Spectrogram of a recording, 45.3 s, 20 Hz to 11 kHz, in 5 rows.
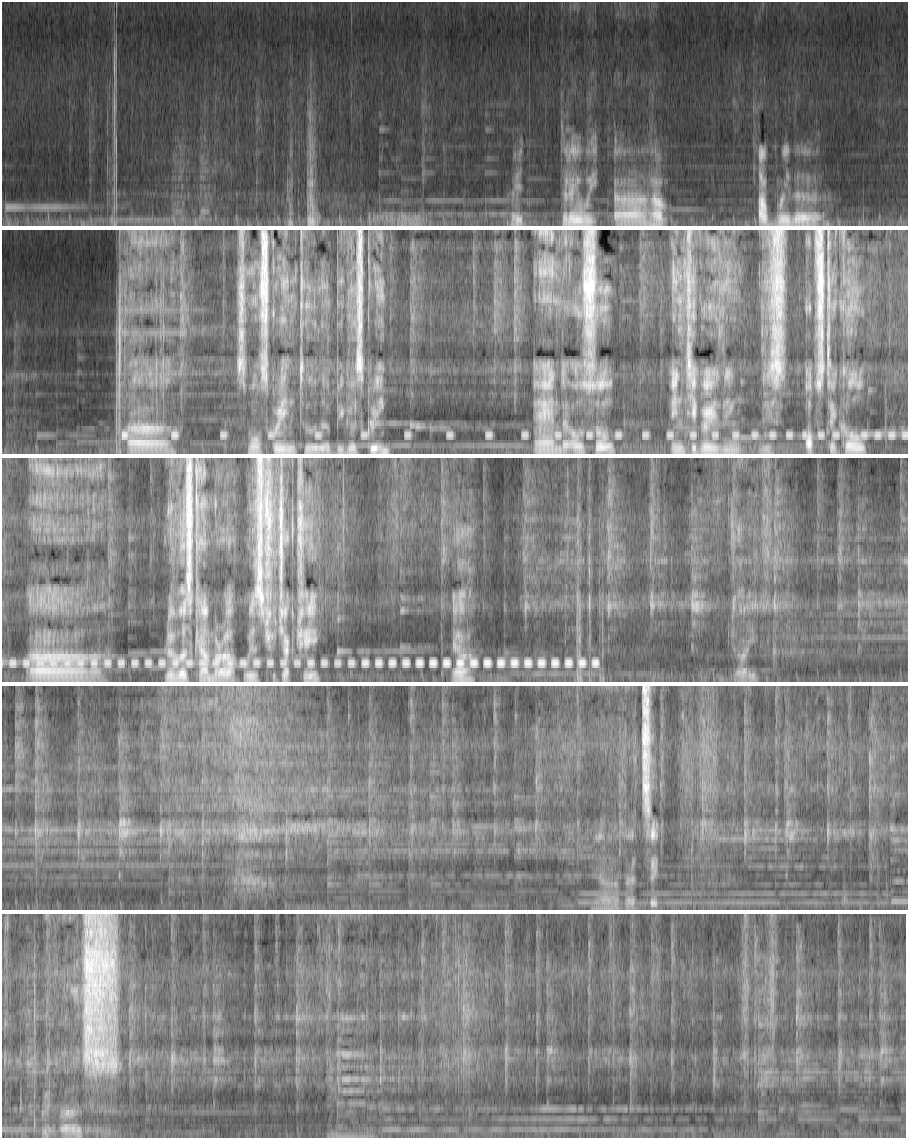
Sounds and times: Music: 0.0s - 45.2s.

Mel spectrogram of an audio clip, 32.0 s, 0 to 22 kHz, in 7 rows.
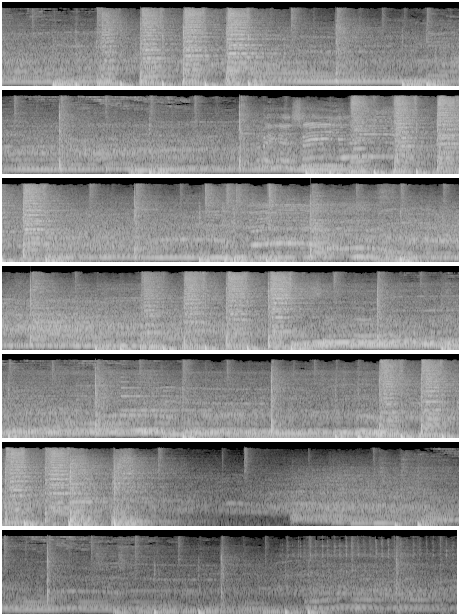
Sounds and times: Music: 0.0s - 31.9s.

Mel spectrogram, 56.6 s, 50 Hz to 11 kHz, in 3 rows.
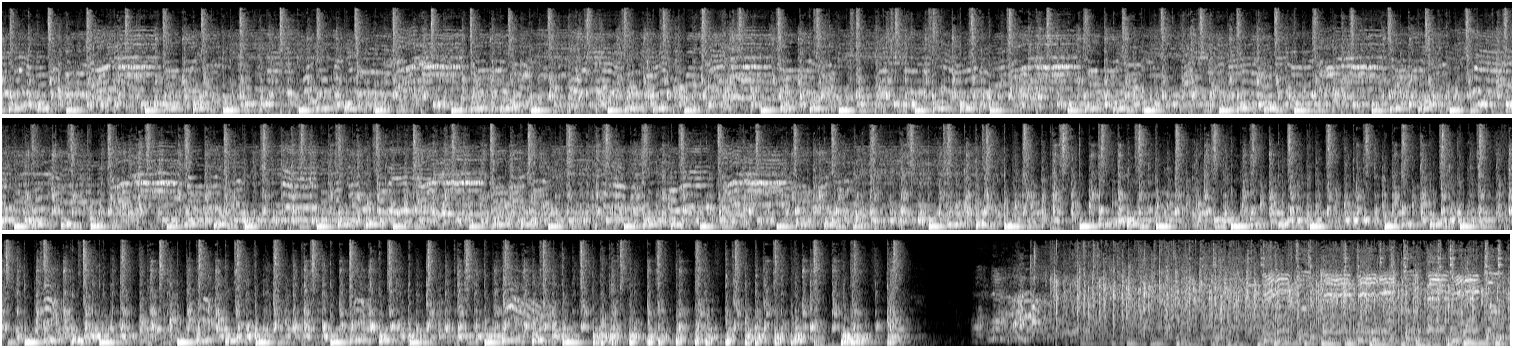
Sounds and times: Inside, large room or hall: 0.0s - 56.6s.

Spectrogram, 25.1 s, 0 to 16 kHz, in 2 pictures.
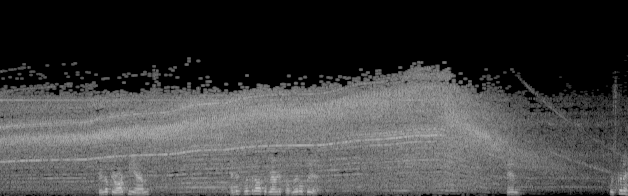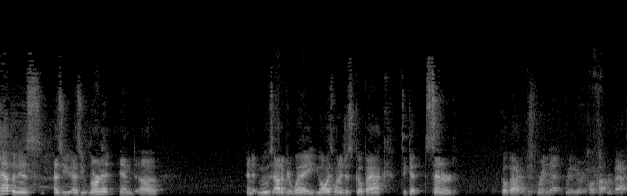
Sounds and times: Helicopter: 0.1s - 2.2s, 3.0s - 7.0s
Speech: 2.0s - 3.0s, 4.6s - 6.4s, 10.2s - 10.4s, 12.2s - 15.8s, 17.5s - 21.7s, 22.6s - 25.1s.

